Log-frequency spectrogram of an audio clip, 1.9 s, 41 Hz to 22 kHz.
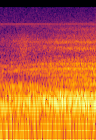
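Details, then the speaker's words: Northern Tool MIG 135 welder: rear cooling fan, previously not working, now fixed with a steady even whir, no rattle or scrape; wire feed motor still not working. "you can hear the fan motor working so that part's fixed"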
